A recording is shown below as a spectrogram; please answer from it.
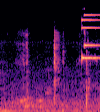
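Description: A short, bright ding sound effect comes in suddenly about a second and a half in and rings on. It marks a card's price appearing on screen.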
